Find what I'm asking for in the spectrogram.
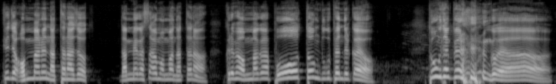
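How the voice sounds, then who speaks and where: Animated high-voiced man telling a story. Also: normal speed, clear, resonant tone, no echo. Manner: lively, acts out quoted lines, asks the audience questions. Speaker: lecturer. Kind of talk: animated storytelling lecture to children. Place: lecture hall at a youth camp.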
